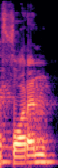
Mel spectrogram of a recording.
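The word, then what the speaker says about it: foreign: Again इसमें G आएगा, लेकिन बोलने के अंदर G नहीं आता, जैसे शैंपेन के अंदर था, इसमें भी G आता है फॉरेन के अंदर।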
